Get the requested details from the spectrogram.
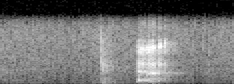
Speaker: Why? Hiccups are funny. No, they're not.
